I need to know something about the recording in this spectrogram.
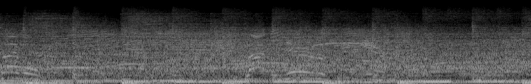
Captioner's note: crowd cheering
